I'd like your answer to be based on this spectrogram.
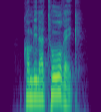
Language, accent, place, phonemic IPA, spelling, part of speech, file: German, Germany, Berlin, /kɔmbinaˈtoːʁɪk/, Kombinatorik, noun, De-Kombinatorik.ogg
- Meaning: combinatorics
